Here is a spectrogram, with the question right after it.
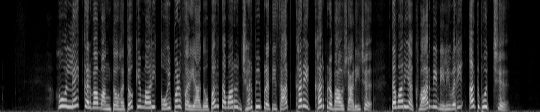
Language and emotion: Gujarati, happy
